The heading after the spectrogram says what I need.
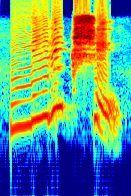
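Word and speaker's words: निरीक्षे: নিরিক্ষে, খ হয় না, নিরিক্ষে, ঠিক আছে, মানে এন আই আর আই কে এস ই, নিরিক্ষে, নিরিক্ষে, খে হবে না, নিরিক্ষে হয় না, হ্যাঁ, নিরিক্ষে, এটাই হচ্ছে কি উচ্চারণ, আসল উচ্চারণ সংস্কৃতে।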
